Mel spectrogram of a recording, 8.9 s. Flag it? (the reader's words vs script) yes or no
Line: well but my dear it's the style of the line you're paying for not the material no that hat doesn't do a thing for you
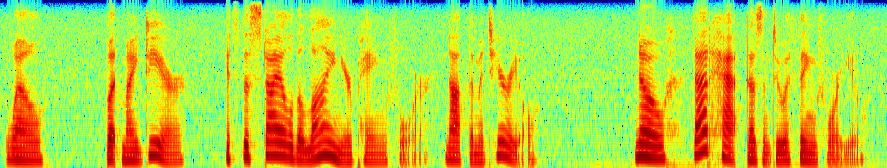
no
